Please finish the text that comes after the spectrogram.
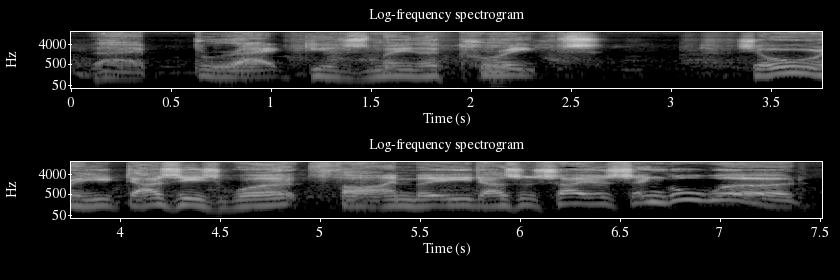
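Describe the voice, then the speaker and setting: An actor playing a coarse, cruel shopkeeper and slave trader in a radio drama, gravelly and rough-spoken. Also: male voice, fairly high pitch, animated, slow, a bit bright, heavily acted. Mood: contemptuous, angry. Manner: rough colloquial speech, insults. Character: coarse, cruel slave-trading shopkeeper who fawns on nobility. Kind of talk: scripted radio drama acting.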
